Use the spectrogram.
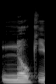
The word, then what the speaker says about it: gnocchi: I make a mean gnocchi bolognese. Okay, you fancy. Yeah. I don't even know how to spell gnocchi. G-N-O-C-C. It's with a G? Yeah. It's spelled with the G. Silent G.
